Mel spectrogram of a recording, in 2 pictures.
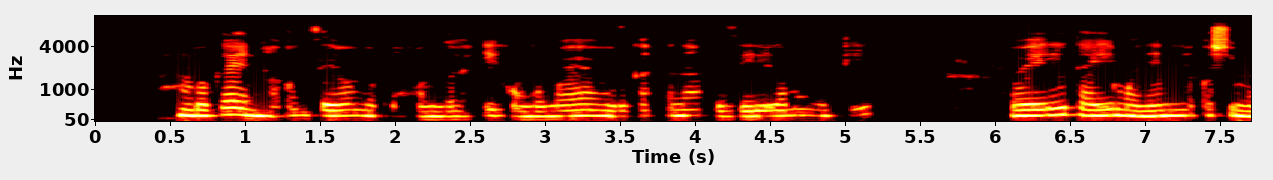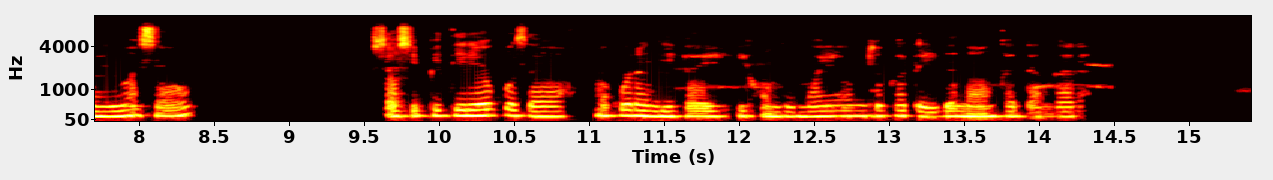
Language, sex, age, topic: Oshiwambo, female, 36-49, finance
